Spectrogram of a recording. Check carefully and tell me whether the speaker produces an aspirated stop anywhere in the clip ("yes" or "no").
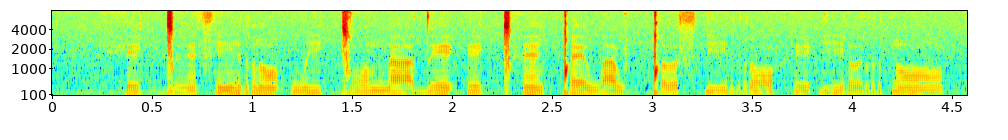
yes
